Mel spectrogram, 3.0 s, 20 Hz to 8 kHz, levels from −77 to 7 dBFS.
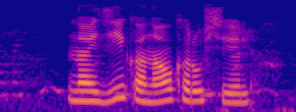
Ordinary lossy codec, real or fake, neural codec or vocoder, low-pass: MP3, 48 kbps; real; none; 7.2 kHz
